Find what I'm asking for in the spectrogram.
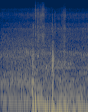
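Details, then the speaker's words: Honda power steering pump after replacing O-rings, reservoir filled full, engine running: steady low hum with brief knocks, no whine or groan, fluid not foaming; power steering previously did not work, now normal. "yeah that's a lot better than it was last time but i did fill up that reservoir all the way this time doesn't sound like it's foaming up because you would hear it whining"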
